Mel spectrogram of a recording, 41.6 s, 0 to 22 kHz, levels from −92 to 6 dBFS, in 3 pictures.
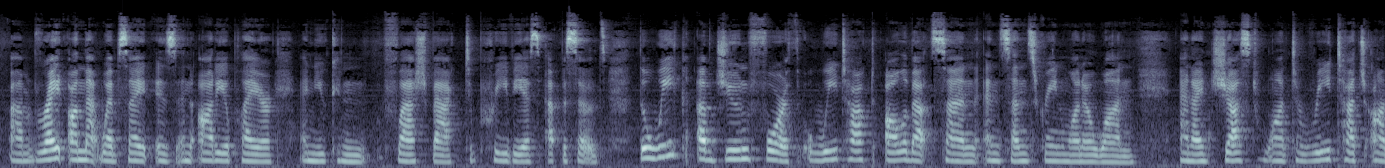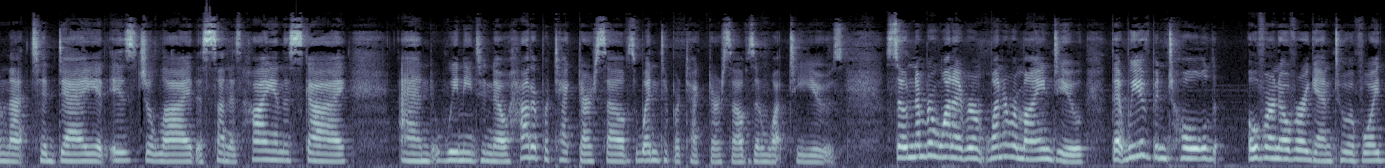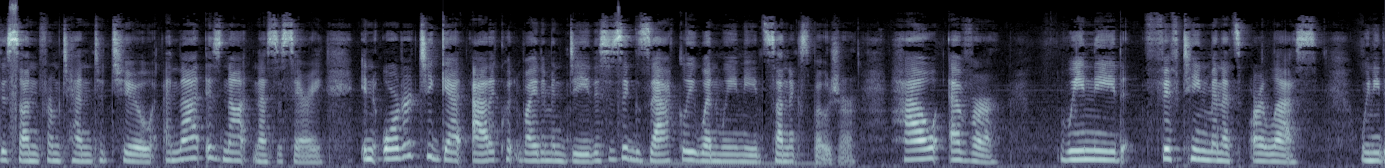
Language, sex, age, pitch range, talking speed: English, female, 30-49, 170-210 Hz, 175 wpm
